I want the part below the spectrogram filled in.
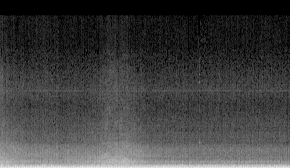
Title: Less idle misfire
